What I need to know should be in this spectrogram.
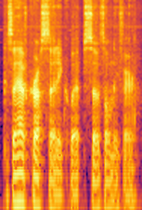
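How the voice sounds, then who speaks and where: A man's voice: low-pitched, steady tone, fast talker, creaky, fairly bright tone. A man streaming a video game and chatting casually, laid-back and joking. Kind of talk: casual let's-play commentary.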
